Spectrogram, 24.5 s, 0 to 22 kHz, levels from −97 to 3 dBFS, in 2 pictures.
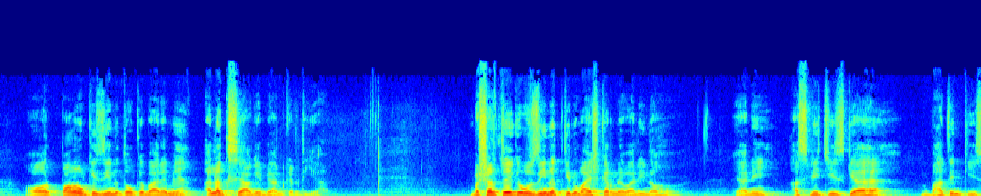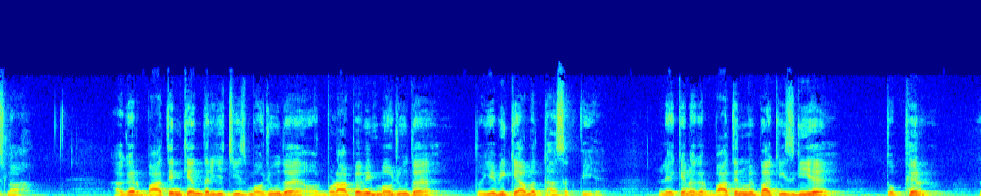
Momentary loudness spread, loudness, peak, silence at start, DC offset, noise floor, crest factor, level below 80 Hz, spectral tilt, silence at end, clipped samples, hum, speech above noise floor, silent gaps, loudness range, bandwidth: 17 LU; -22 LUFS; -2 dBFS; 0.35 s; under 0.1%; -56 dBFS; 22 dB; -48 dBFS; -6.5 dB/octave; 0.5 s; under 0.1%; none; 34 dB; none; 8 LU; 14.5 kHz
